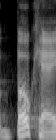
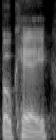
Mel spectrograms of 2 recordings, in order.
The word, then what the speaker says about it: bokeh: here nanobiologist says uh bokeh is pronounced like bouquet bouquet bouquet like a bouquet of flowers bouquet okay greg that's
